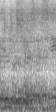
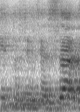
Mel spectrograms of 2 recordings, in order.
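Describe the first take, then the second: First: Hushed aside; whispered take. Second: Said in the usual way. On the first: Shown as a demonstration. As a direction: whisper esto se hace así.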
